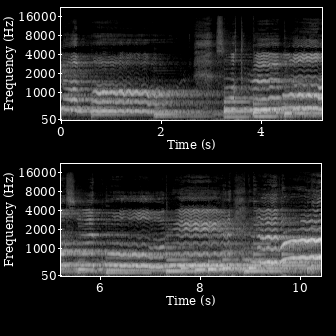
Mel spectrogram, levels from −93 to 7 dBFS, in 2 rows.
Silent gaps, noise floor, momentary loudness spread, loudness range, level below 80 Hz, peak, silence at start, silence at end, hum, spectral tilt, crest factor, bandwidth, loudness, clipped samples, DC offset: none; -47 dBFS; 12 LU; 8 LU; -62 dBFS; -4 dBFS; 0 s; 0 s; none; -6 dB/octave; 20 dB; 12.5 kHz; -24 LUFS; under 0.1%; under 0.1%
